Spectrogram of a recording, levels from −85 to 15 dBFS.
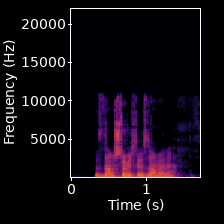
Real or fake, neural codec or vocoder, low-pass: real; none; 10.8 kHz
